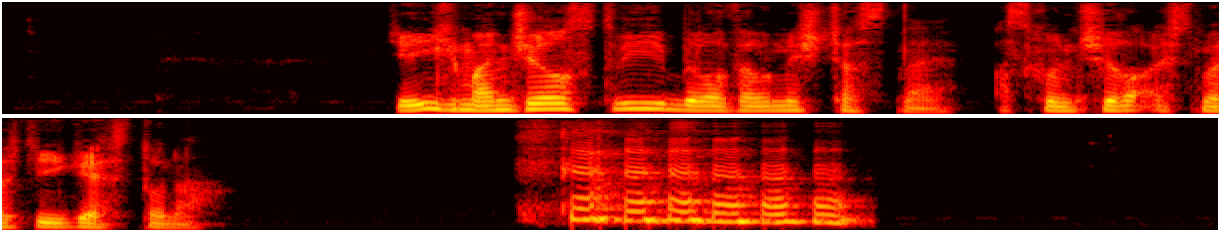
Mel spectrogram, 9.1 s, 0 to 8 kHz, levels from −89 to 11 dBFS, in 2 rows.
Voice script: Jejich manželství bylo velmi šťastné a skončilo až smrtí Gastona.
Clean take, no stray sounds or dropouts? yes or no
no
